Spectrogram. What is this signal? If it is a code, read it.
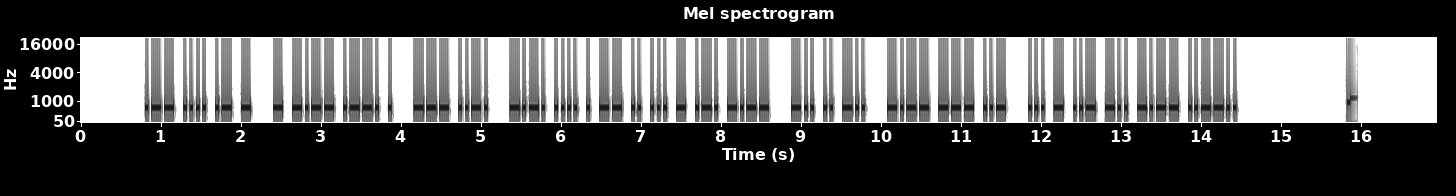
Morse code, heard as a keyed tone, about 30 wpm, 700 Hz. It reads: WHAT TYPE OF CHEMISTRY DID YOU STUDY?
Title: Sentences from Top 1000 Words - Review Part 6 - 30wpm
